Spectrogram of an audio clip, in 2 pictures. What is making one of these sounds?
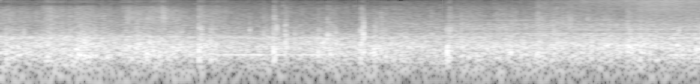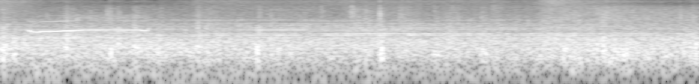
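Wind howls steadily.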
